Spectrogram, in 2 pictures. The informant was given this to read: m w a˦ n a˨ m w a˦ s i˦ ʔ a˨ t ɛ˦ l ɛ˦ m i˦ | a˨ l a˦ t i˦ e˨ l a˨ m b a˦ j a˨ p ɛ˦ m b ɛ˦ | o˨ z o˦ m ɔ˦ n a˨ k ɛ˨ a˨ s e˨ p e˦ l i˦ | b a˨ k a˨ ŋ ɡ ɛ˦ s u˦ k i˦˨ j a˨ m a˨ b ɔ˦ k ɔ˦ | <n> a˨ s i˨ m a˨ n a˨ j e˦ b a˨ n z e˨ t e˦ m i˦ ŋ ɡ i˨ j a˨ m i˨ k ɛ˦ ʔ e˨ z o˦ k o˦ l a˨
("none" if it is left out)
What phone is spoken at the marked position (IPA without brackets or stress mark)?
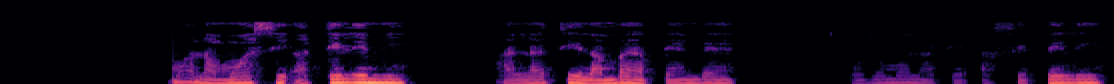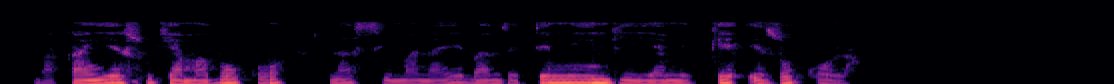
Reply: n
